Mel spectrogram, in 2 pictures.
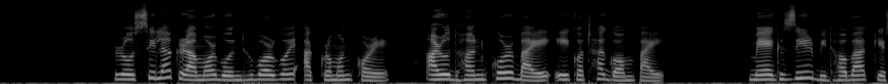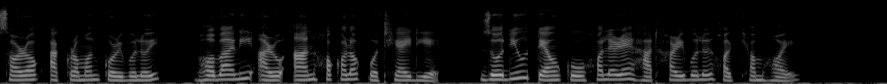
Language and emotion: Assamese, neutral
